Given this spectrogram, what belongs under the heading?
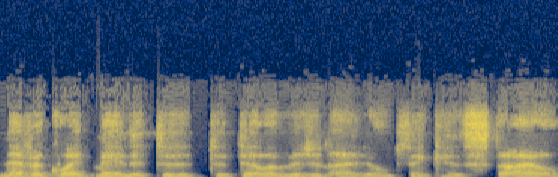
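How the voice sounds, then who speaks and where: A man with an American accent, medium pitch, ordinary pitch variation, a somewhat breathy quality and a moderate pace, in a dry, close sound with no echo. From New York City (Far Rockaway, Queens). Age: 90s. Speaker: violinist. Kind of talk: interview.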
